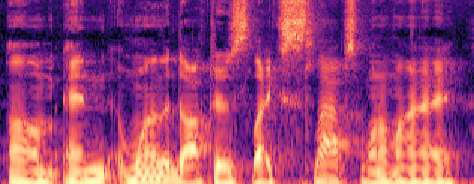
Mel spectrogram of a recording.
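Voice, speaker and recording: A man's voice: low voice, steady tone, unhurried. A man hosting a podcast and telling a personal story in casual chat, blunt and profane, laughing as he talks.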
